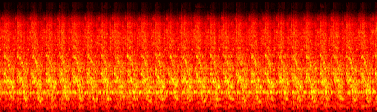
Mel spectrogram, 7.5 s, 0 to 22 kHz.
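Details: Cummins 4BT diesel Jeep at about 30°F, cold: long steady cranking for seconds without catching; hard cold starting, fixed by adding a 6BT grid heater and resealing, then replacing, the VE injection pump.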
